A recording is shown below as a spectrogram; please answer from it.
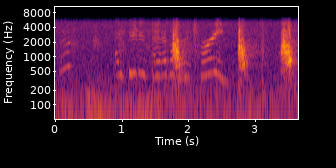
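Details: A high-jumping Boston Terrier going crazy over popping bubbles gives eager, wavering whines broken by a few short, sharp yips and barks.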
